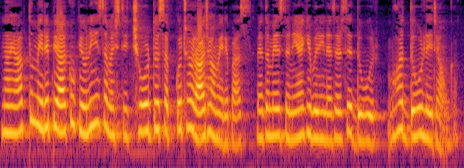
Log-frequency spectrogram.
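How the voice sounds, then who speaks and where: A woman's voice: on the high side, steady tone, a little fast, mellow, close to an everyday voice. A woman voicing a young man who recites a dramatic, pleading romantic speech, read in her own voice. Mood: theatrical. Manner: dramatic, pleading lover's delivery.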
